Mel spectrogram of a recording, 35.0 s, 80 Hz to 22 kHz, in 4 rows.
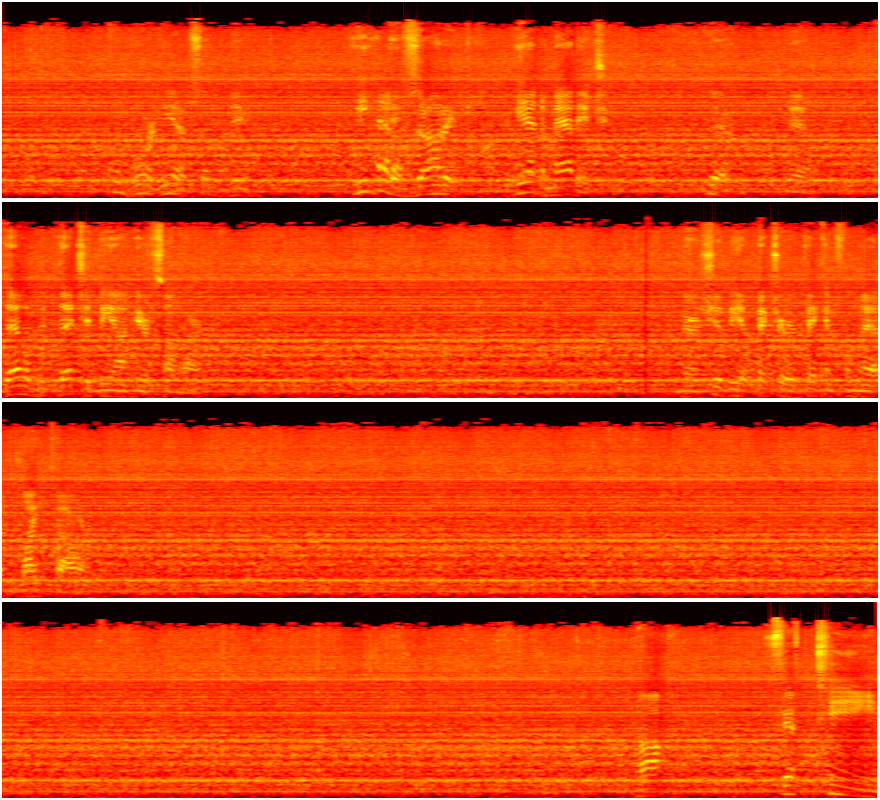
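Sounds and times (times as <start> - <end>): film projector running: 0.0 - 35.0.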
